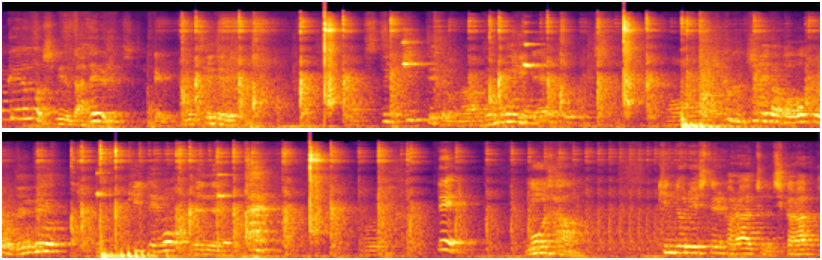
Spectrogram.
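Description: Table tennis ball being struck by paddles and bouncing on the table, a quick series of sharp clicks, with a man talking over them.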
